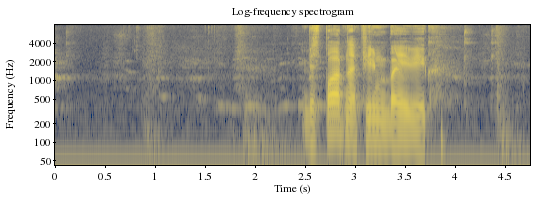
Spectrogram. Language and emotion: Russian, neutral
